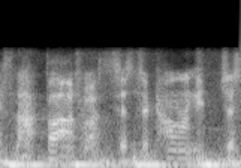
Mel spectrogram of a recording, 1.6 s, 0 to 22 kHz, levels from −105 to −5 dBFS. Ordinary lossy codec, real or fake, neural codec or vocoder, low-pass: Opus, 24 kbps; fake; codec, 16 kHz, 2 kbps, FreqCodec, larger model; 7.2 kHz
